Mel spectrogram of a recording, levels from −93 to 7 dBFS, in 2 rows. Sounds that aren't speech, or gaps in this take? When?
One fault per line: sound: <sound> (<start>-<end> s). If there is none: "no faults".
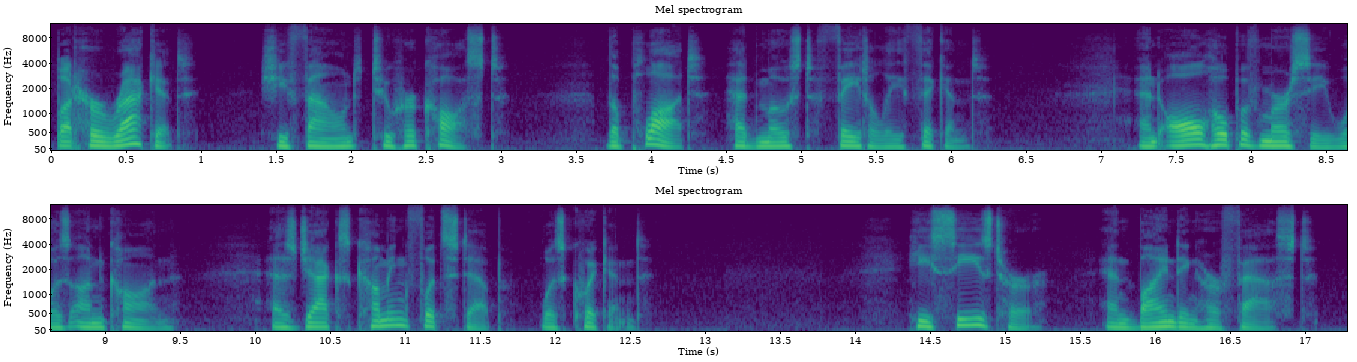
no faults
